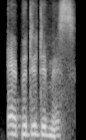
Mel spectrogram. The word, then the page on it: epididymis: Indian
